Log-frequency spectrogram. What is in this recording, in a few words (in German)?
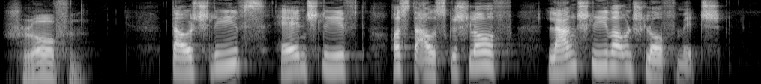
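"schloafen", wittlicher woerterbuch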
